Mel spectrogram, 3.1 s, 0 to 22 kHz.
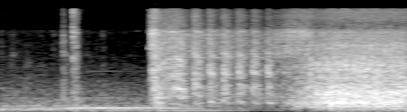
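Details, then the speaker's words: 1999 Toyota 4Runner 3.4L V6 after replacing shredded power steering, A/C and alternator serpentine belts; quick cranking, about eight pulses, then catches and settles into an even idle with no squeaks or squeals, a normal start. "brand new belts running smooth as ever no more squeaks no more squeals"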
